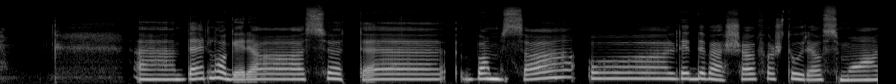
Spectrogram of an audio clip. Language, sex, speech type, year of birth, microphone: Norwegian, female, spontaneous, 1983, Shure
